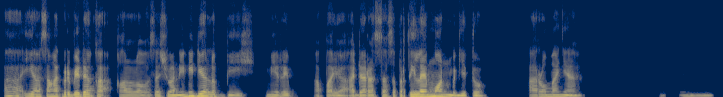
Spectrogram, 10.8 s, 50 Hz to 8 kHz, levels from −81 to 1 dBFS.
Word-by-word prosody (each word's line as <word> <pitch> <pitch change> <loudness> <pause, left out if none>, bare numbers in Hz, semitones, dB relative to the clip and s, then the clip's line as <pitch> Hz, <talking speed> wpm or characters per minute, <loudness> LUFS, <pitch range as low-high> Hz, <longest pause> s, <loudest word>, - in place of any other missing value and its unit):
Ah, 170 0 -2
iya, 160 0 0 0.2
sangat 145 +1 +1
berbeda, 140 +2 +3
Kak. 135 - 0 0.2
Kalau, 125 -1 -4 0.2
szechuan 125 0 0
ini 135 +5 +2
dia 170 +1 +8
lebih 120 -3 -6 0.5
mirip 125 -1 -3 0.4
apa - - -7
ya, 105 - -2
ada 115 0 0
rasa 120 0 -3
seperti 140 - -2
lemon 140 +1 +6
begitu, 105 -2 -1 0.8
aromanya. 125 -4 -3 1.4
Mhm. 105 -1 -12
125 Hz, 110 wpm, -24 LUFS, 115-135 Hz, 1.4 s, dia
